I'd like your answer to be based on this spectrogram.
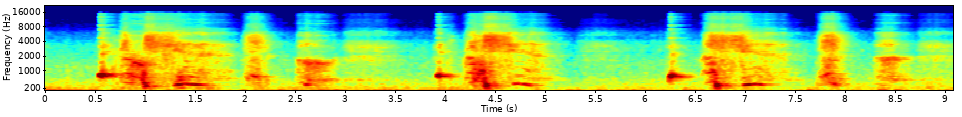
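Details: Four quick sneezes, each with a sharp breath in before the burst, and soft sniffing between: a sneezing fit from room dust in a person with pollen and dust allergies since about age 14; nose "on fire".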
